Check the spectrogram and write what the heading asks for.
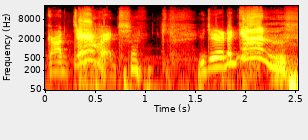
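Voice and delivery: loud, high exasperated yell; shouted frustration; angry outburst. Acted. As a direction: blow up at the coworker, half laughing. Acted coworker outburst, laughing.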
